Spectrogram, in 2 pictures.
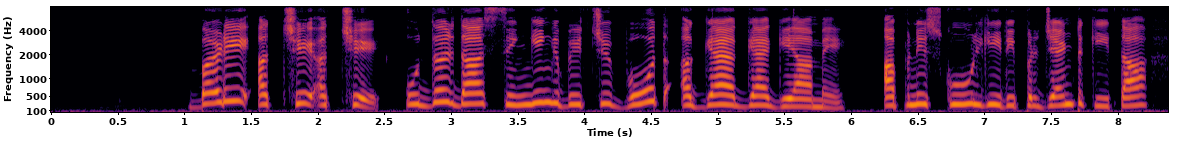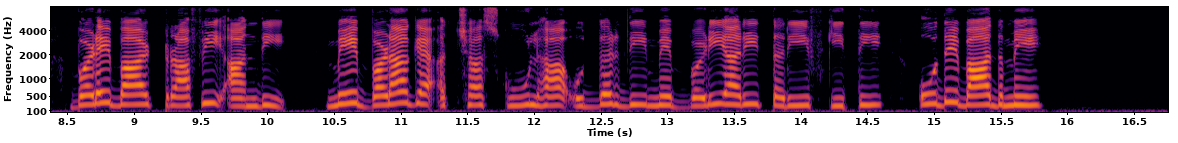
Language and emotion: Dogri, neutral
